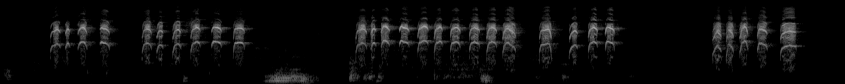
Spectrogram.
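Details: A kitchen bird at Tseminyu, Kohima, chirping in short quick bursts of high notes, with a soft low household rustle between phrases and quiet pauses.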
